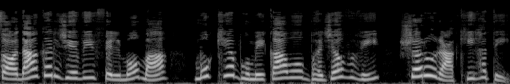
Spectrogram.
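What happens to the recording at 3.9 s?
At 3.9 s the speech carries AAC compression, present across the whole clip. Nothing sounds above about 14.1 kHz, and the top is dull and smeared, with a fizzy edge on sibilants. This is likely a low-bitrate AAC-LC encode, fitting roughly 32 kbps.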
